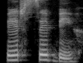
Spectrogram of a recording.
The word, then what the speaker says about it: perceber: this kind of R, because some regions in Brazil, like the state of São Paulo, they will pronounce it mostly like this. Perceber, perceber, per. Some other regions will say like the R from English, perceber, perceber.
